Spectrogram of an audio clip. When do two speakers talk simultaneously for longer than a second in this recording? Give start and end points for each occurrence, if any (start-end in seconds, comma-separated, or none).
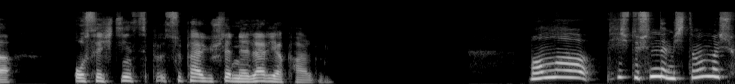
none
